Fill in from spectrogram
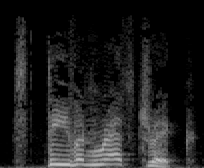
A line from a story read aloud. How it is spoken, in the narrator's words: exclaimed Sergeant Lake joyfully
